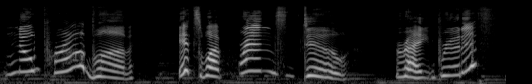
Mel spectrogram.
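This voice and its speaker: A tiny cartoon kitten girl, extremely high and bright. She is naive, sweet and excitable, with a childlike, cutesy delivery and lively swings over faint music. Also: extremely slow, dry recording, full character voice. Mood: sweet, chatty. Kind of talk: comic dub cartoon acting.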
